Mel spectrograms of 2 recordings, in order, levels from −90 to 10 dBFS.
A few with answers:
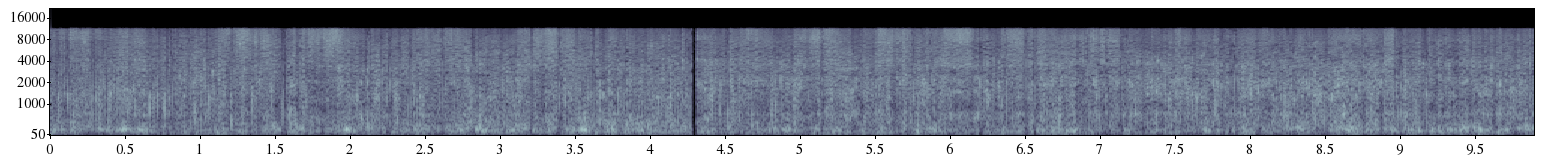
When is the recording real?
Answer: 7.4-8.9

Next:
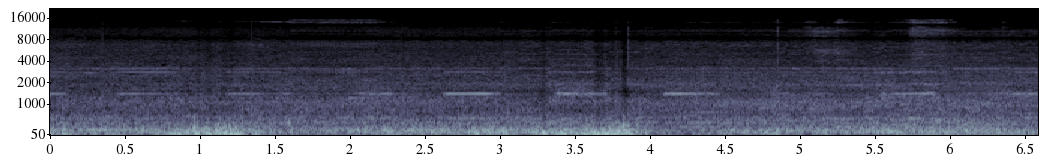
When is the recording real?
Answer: 0.0-1.6; 2.2-3.0

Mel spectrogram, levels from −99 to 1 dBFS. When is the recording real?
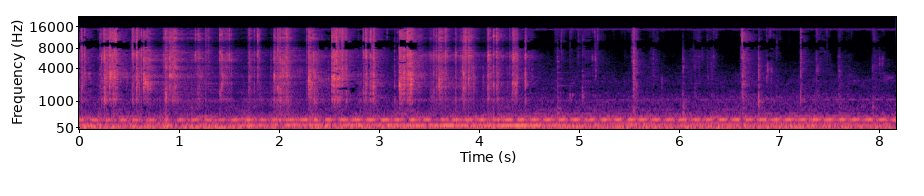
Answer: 0.0-0.7; 2.4-3.4; 4.4-8.2

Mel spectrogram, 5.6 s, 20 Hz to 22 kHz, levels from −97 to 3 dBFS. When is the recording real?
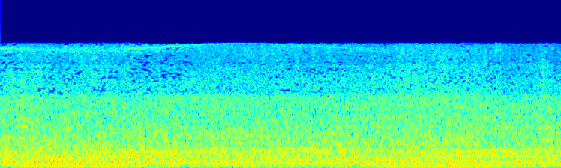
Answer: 0.0-5.6

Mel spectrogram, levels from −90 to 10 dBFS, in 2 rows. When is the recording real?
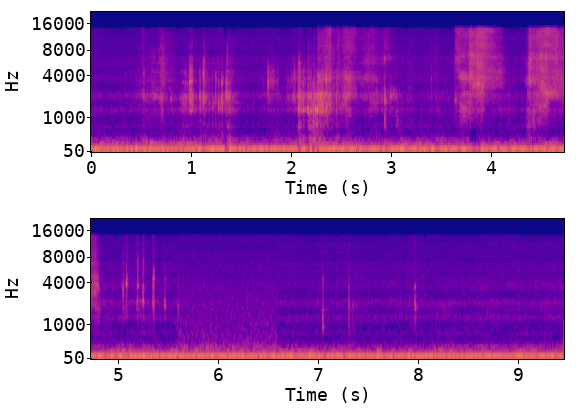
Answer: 5.6-6.6

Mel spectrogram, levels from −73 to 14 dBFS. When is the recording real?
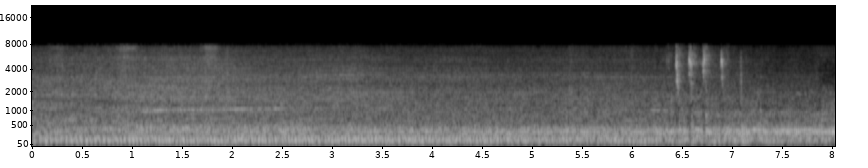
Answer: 0.0-8.0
